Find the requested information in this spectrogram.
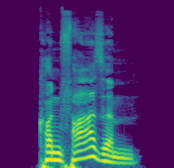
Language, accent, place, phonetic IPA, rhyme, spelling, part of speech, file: German, Germany, Berlin, [kɔnˈfaːzm̩], -aːzm̩, konphasem, adjective, De-konphasem.ogg
- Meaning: strong dative masculine/neuter singular of konphas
